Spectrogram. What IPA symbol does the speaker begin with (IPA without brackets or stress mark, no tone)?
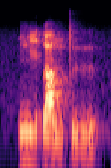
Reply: ɲ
